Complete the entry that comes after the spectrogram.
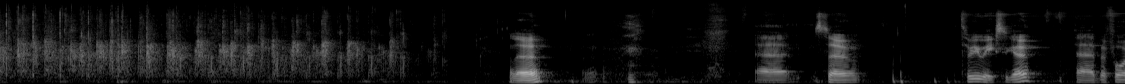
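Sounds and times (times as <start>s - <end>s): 
audience applause: 0.0s - 4.6s
speech: 5.1s - 5.6s, 7.6s - 8.7s, 9.6s - 11.2s.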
